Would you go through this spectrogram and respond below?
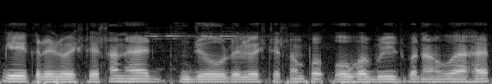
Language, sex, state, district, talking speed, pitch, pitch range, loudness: Hindi, male, Bihar, Kaimur, 170 wpm, 120 Hz, 120-130 Hz, -18 LUFS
